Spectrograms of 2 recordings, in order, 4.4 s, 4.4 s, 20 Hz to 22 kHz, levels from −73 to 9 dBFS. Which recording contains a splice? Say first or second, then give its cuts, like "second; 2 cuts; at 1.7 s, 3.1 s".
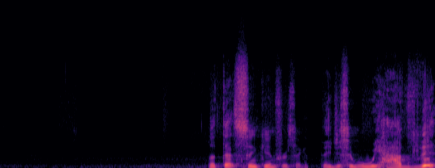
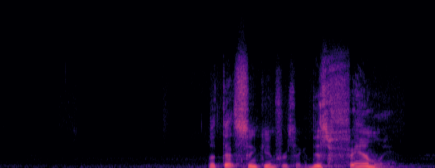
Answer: first; 1 cut; at 3.1 s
